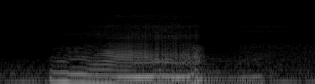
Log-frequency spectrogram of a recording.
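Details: Sleeping bulldog snoring: one long, low, rumbling snore on the breath in, followed by a quieter breath out.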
